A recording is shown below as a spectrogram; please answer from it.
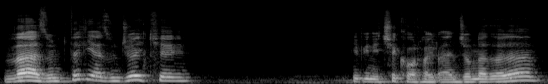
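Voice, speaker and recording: A man with a cold and a hoarse voice, complaining as he reviews a purchase in a casual hands-on video and keeps asking viewers for help. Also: fairly high pitch, a little mellow.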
